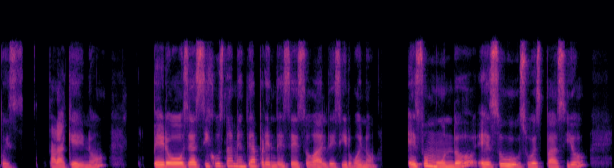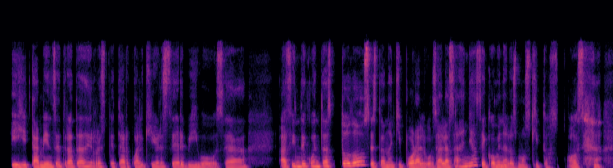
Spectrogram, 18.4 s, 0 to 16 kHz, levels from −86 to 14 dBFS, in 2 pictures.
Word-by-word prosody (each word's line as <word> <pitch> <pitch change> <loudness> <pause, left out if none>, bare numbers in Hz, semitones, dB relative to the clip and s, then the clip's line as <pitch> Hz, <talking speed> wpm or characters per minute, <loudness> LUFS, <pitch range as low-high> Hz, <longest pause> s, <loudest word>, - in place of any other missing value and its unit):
pues, 145 -3 -9 0.3
para 165 -2 +1
qué, 160 -1 0
¿no? 155 - -5 0.7
Pero, 190 -1 +7
o 190 0 +7
sea, 195 +1 +4
sí 190 +4 -1
justamente 230 -2 0
aprendes 195 -1 -1
eso, 180 +2 -1
al 165 -3 +1
decir 160 +2 -3
bueno, 170 -2 -3 0.4
es 205 +2 +4
su 260 - +5
mundo, 185 -5 +4
es 180 0 +3
su 205 -3 +4
su 175 0 0
espacio 170 - -2 0.5
y 175 -2 0
también 175 -1 +1
se 205 - -2
trata 180 -2 -2
de 200 -2 -2
respetar 165 -2 -6
cualquier 180 0 -6
ser 185 +2 -3
vivo, 175 - -5
o 80 - -8
sea, 165 +1 -5 0.5
a - - 0
fin 210 +2 0
de 220 - +2
cuentas 215 0 0
todos 295 +8 +3
están 180 +1 -2
aquí 180 0 -6
por 175 -1 +1
algo, 165 0 -1
o - - -7
sea, 165 0 -2
las 175 0 0
arañas 255 +9 -1
se - - -1
comen 185 +1 -1
a 170 - -1
los 155 -1 -5
mosquitos, 150 0 -10
o 165 -1 -4
sea, 155 - -6
180 Hz, 170 wpm, -23 LUFS, 170-205 Hz, 0.7 s, Pero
